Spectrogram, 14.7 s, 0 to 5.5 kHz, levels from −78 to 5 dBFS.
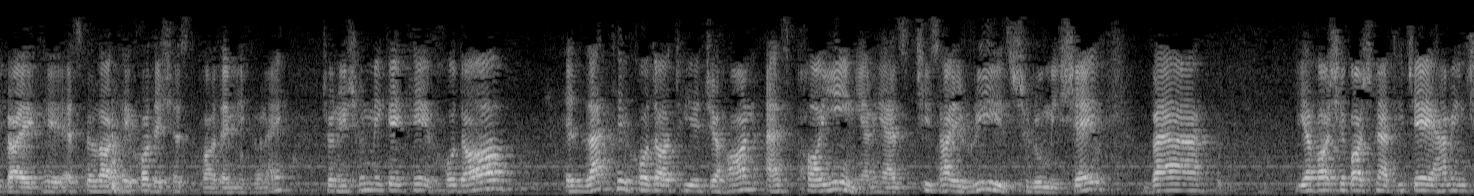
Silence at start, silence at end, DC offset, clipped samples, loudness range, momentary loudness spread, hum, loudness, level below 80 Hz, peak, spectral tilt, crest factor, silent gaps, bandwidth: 0 s; 0 s; under 0.1%; under 0.1%; 3 LU; 12 LU; none; -20 LUFS; -66 dBFS; 0 dBFS; -8 dB/octave; 20 dB; none; 5.2 kHz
